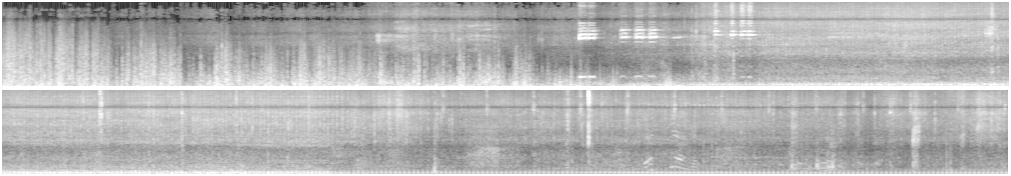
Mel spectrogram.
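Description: Motor scooter engine running while riding on a wet road, with wind buffeting the helmet-mounted microphone for the first ten seconds or so; the scooter then slows and runs at a steady low hum, quieter from about twenty seconds in. A few short high beeps sound around ten seconds in.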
